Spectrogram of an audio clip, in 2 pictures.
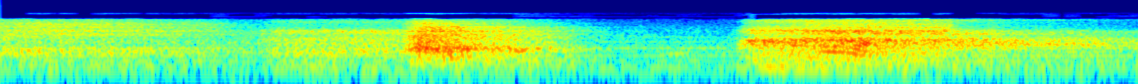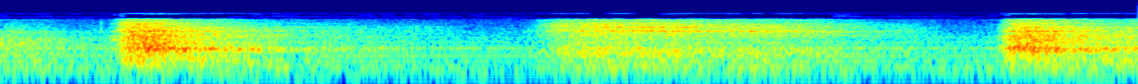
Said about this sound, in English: maybe you want to do this for a couple of minutes as I talk and just breathe deep inhale.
